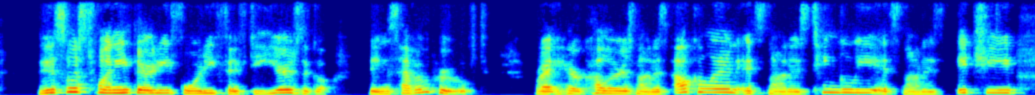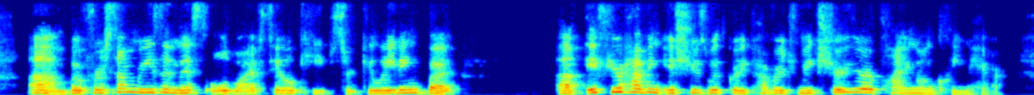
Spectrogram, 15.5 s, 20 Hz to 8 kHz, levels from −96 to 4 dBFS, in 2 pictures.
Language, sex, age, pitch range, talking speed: English, female, 30-49, 190-255 Hz, 205 wpm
